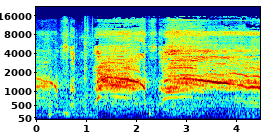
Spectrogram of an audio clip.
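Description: Two long, high-pitched screams, the first about a second long and the second about two seconds, each sliding slowly down in pitch, with a short break between them.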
